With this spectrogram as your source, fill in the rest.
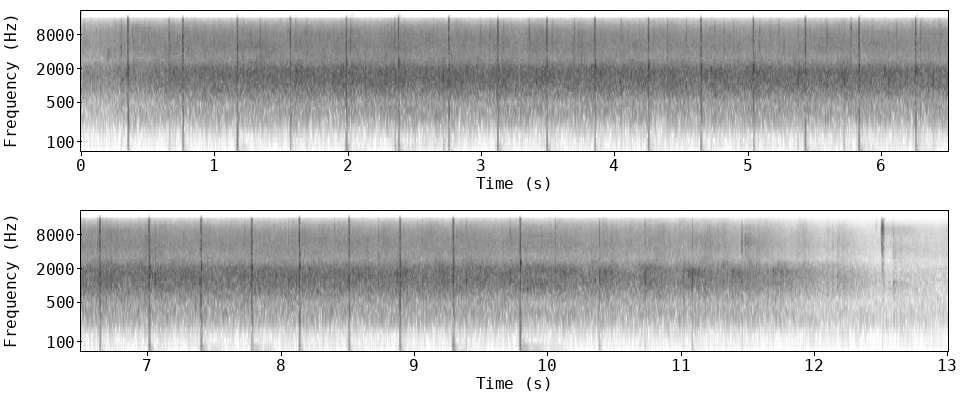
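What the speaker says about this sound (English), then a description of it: "we should probably give them all a big round of applause" At a Queen's University Belfast summer graduation ceremony, a large hall audience claps in a dense, even roar, with a few sharper claps standing out, holding steady for about eleven seconds and then fading quickly to a final lone clap.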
